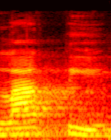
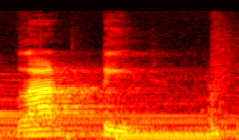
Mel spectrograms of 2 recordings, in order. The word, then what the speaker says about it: Lathi: itu seperti itu Melati jadi ketika di huruf t itu lidah teman-teman ditekan ke langit-langit atas jadi latih hebat kayak apa namanya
